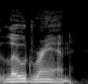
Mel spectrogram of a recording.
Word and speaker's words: Lodran: As it's spelled exactly how I'm saying it. Lodran.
